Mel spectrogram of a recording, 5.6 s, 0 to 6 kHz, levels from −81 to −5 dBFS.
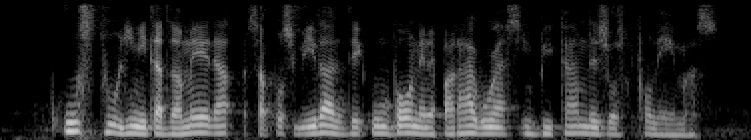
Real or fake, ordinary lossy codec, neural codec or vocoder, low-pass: fake; Opus, 32 kbps; codec, 16 kHz, 1 kbps, X-Codec, HuBERT features, trained on balanced general audio; 5.4 kHz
